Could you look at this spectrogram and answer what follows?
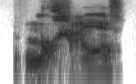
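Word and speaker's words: Mokaev: And we've seen that for is it Moquet for the first fight? Mochaev. How do you pronounce his name? Mochaev, where he had an amazing amateur record.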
